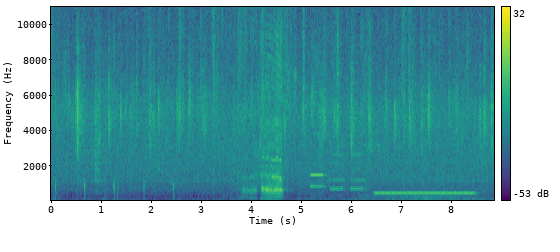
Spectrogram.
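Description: A caller phones out during a power outage: a few quick touch-tone dialing beeps, then one steady ringback tone lasting about two seconds. Both sound over a low hiss with scattered clicks and a brief crackling burst.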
